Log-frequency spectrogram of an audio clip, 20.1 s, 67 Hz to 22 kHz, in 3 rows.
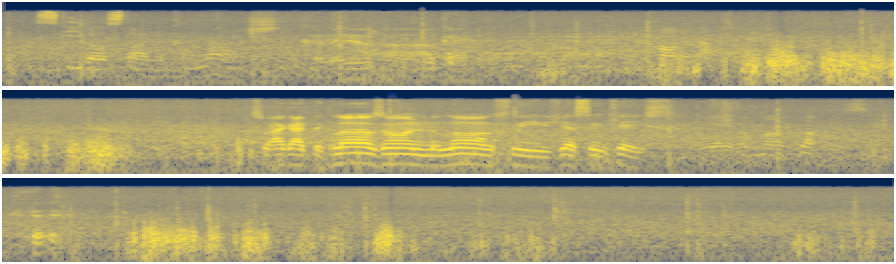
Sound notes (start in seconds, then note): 7.5 wind howling; 13.4 laughs; 14.1 basket ball tapping; 14.3 wind howling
